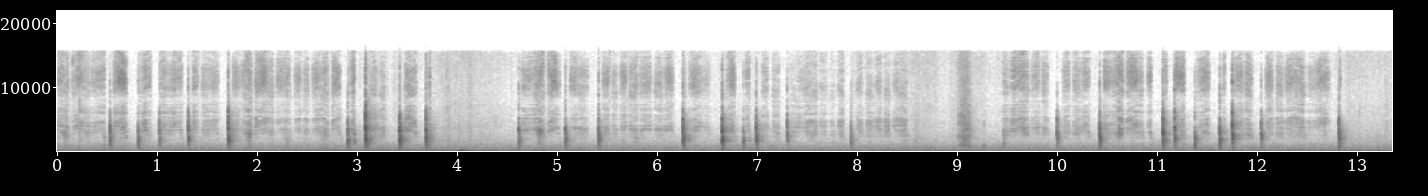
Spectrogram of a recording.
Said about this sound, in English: let us write that down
